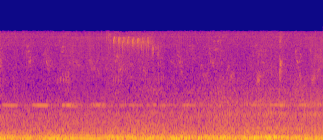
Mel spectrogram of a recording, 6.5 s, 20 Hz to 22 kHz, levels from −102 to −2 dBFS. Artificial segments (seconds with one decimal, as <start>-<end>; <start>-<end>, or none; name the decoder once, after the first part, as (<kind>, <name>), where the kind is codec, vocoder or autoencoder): 1.4-2.2 (vocoder, Vocos); 6.1-6.5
